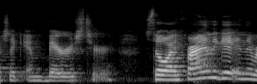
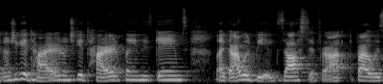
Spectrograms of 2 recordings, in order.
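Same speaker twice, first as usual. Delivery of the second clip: ordinary delivery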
